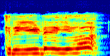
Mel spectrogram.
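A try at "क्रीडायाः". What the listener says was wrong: క్రీడాయాః మీరు ఎందుకు దీర్ఘాలు మిస్ అవుతున్నారు? ఎందుకు విద్యయాః అంటున్నారు, క్రీడయాః అంటున్నారు? విద్యాయాః క్రీడాయాః రమాయాః లాగా. క్రీడయాః కాదు, క్రీడాయాః. క్రీడాయాః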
